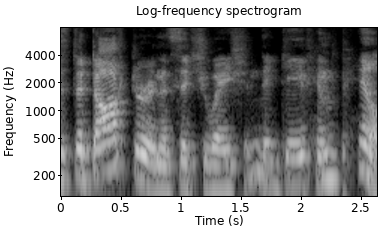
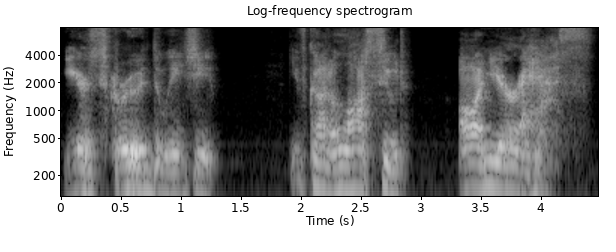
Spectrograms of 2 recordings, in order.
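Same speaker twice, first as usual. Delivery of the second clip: low, deadly serious imitation; Doctor Bones, very serious; 4 semitones lower, slower than usual. Smart-ass doctor telling Luigi of the lawsuit, mock very serious. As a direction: deliver the bad news gravely, pitched down. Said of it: "he's in a very serious tone".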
